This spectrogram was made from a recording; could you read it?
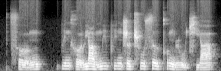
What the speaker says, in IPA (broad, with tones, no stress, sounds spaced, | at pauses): t͡sʰ ɤ̰˨˩˦ ŋ | p i˥ n x ɤ̰˨˩ l j ɑ˥˩ ʊ̯ m i˥ pʰ i˥ ŋ ʂ ɻ̩˥˧ ʈ͡ʂʰ u˥˧ s ɹ̩˥˧ kʰ ʊ˥˩ ŋ ɻ ṵ˨˩ t͡ɕʰ j ä˧˥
